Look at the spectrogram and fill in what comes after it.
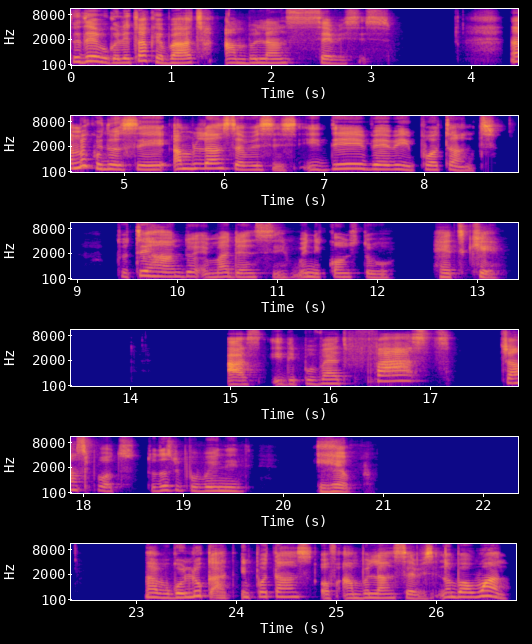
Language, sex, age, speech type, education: Nigerian Pidgin, female, 15-29, spontaneous, tertiary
